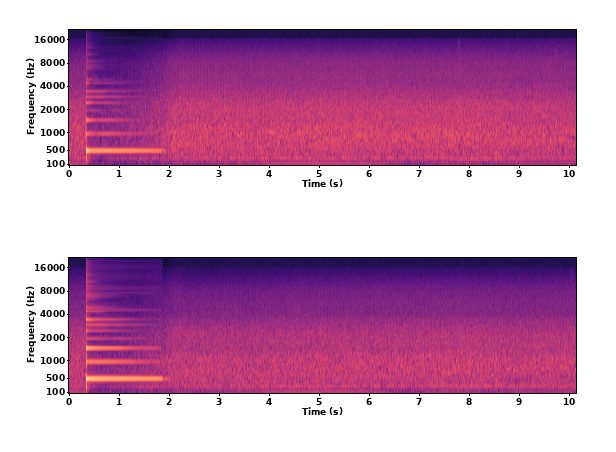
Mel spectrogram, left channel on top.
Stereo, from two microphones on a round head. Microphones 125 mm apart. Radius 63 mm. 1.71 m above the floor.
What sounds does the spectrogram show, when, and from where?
0.3 s a guitar: 30° right (ahead or behind), 0.5 m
